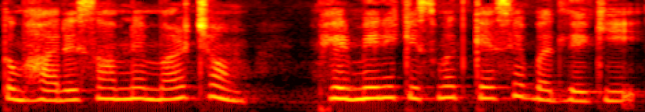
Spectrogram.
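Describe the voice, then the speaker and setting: A desperate, luckless young man, pleading and confused, read by a woman storyteller. The tone is mellow and pitched fairly high. It plays like a storybook scene. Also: fairly even intonation.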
